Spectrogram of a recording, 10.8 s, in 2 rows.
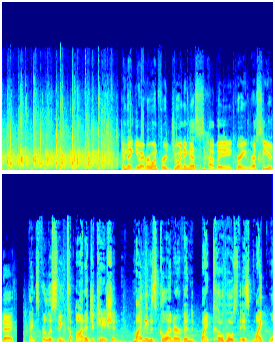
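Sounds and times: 
round of applause from a crowd: 0.0s - 5.7s
speech: 2.4s - 10.8s.

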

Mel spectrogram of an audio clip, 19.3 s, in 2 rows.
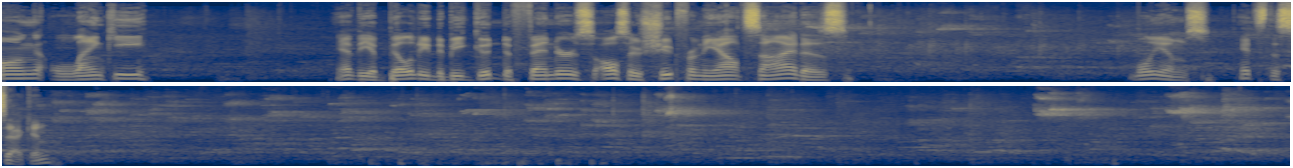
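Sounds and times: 
commentator speaking: 0.0s - 1.1s, 2.5s - 6.4s, 8.5s - 10.1s
speech: 0.0s - 1.2s, 2.5s - 6.5s, 8.5s - 10.2s
crowd noise: 0.0s - 19.3s
basketball dribbled on a court during a boys varsity high school game: 12.2s - 14.9s.

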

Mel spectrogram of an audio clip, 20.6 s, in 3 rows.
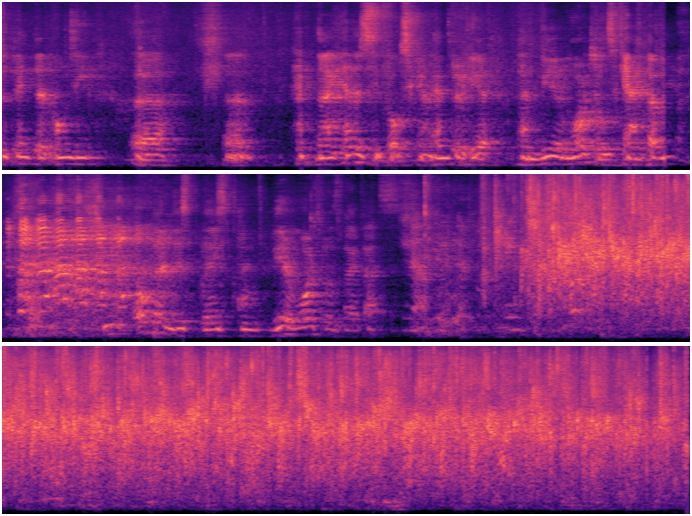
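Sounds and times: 
speech: 0.1s - 1.5s, 3.6s - 7.6s, 8.4s - 12.3s
laughter: 6.7s - 8.7s, 11.0s - 11.8s, 12.4s - 15.8s
audience applause: 11.7s - 20.6s.

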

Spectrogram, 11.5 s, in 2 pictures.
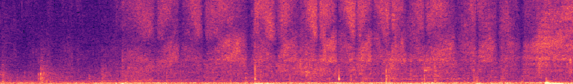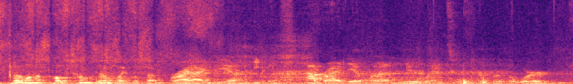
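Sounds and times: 
eraser rubbing writing off a board in a classroom lecture: 1.2s - 8.0s
speech: 5.9s - 11.4s.

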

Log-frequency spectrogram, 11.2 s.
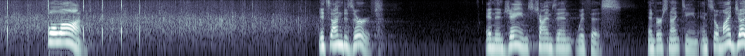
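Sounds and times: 
audience applauding: 0.0s - 4.9s
speech: 0.7s - 1.4s, 4.8s - 5.8s, 7.3s - 11.1s.

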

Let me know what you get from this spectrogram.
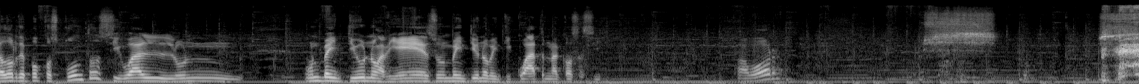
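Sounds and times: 
speech: 0.0s - 6.2s, 7.4s - 8.0s, 9.2s - 9.7s, 11.0s - 11.3s
shrill high-pitched whistles: 9.1s - 10.1s.

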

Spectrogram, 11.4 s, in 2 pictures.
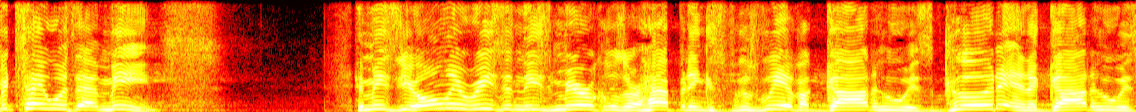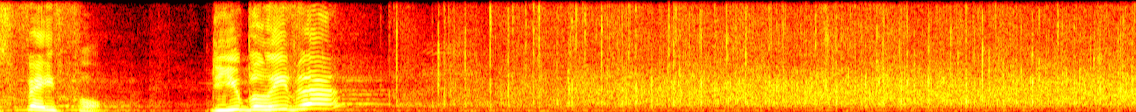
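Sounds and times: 
speech: 0.1s - 1.1s, 1.7s - 7.5s
audience clapping: 7.6s - 11.3s.

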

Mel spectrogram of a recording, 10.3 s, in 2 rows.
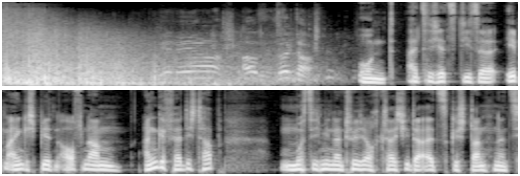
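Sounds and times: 
ceremonial salute cannon firing: 0.0s - 3.5s
speech: 2.5s - 10.3s.

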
